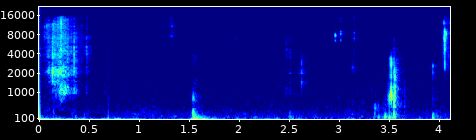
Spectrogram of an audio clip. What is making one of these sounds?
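A spoon scrapes into soft cake.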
